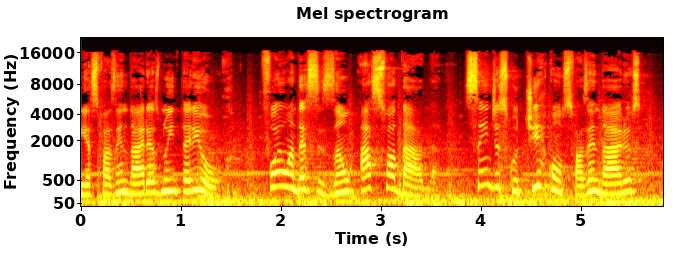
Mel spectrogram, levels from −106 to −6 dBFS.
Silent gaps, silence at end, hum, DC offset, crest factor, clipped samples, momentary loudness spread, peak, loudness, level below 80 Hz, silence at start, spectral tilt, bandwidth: none; 0 s; none; under 0.1%; 16 dB; under 0.1%; 6 LU; -6 dBFS; -22 LUFS; -34 dBFS; 0 s; -3.5 dB/octave; 17 kHz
